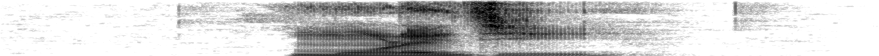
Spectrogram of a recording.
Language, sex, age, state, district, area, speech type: Santali, male, 18-30, West Bengal, Bankura, rural, spontaneous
